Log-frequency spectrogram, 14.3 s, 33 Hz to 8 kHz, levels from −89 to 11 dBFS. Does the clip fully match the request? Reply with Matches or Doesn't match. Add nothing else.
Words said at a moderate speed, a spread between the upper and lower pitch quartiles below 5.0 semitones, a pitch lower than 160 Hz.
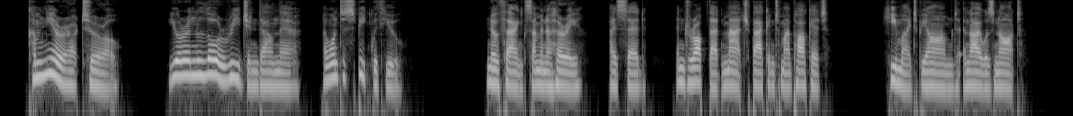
Matches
